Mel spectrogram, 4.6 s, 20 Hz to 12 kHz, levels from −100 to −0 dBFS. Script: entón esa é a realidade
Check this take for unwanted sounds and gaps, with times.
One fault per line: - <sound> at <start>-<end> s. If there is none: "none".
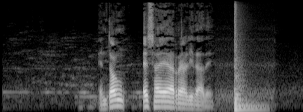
- thud at 3.5-4.1 s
